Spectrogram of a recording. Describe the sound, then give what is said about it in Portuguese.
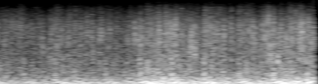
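A loud explosion sound effect: a dense, roaring blast with heavy low rumble that stays strong and rises slightly for over two seconds, with no voices. “vamos estourar aí Estourar, Matheus, vamos estourar”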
